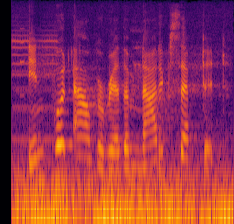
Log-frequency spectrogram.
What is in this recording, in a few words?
Computer Voice; Star Trek; StarTrekLCAR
